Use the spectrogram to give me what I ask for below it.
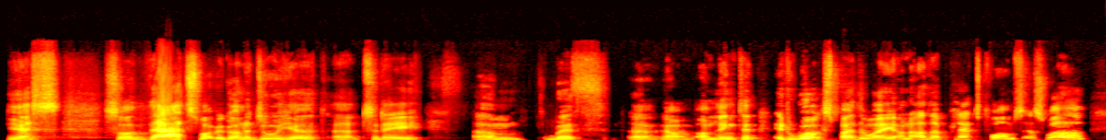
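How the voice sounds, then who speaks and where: A man's voice: fairly high pitch, lively intonation. A man with a German accent presenting a live sales workshop, often checking in with the audience and restarting his sentences. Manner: engaging, asks the audience frequent questions; halting, many restarts and fillers.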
